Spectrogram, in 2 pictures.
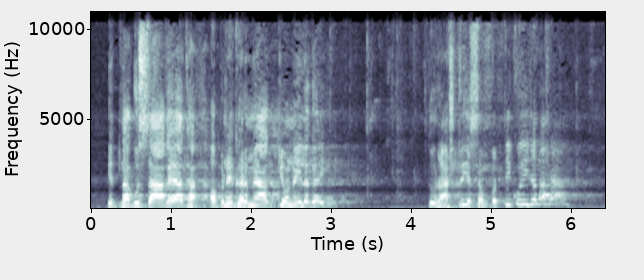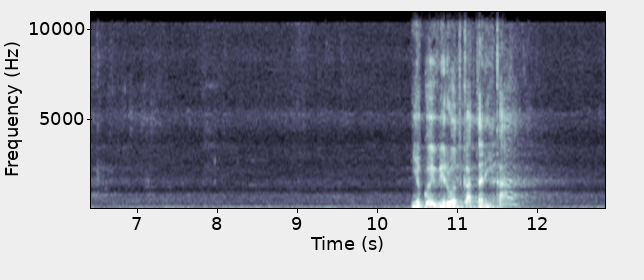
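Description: An elderly man speaks into a microphone in measured, emphatic bursts, with pauses between them.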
